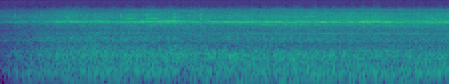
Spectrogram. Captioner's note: plane whirring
